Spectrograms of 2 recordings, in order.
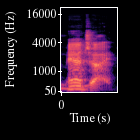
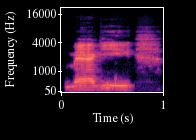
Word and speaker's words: Magi: I think most church people will probably be familiar with Magi, but as you say, it's pronounced it's pronounced in different ways. Uh, magi, Maggie.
